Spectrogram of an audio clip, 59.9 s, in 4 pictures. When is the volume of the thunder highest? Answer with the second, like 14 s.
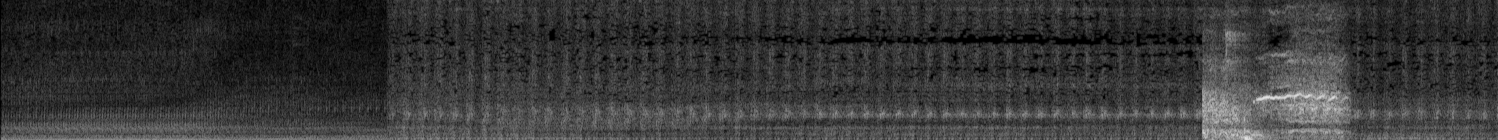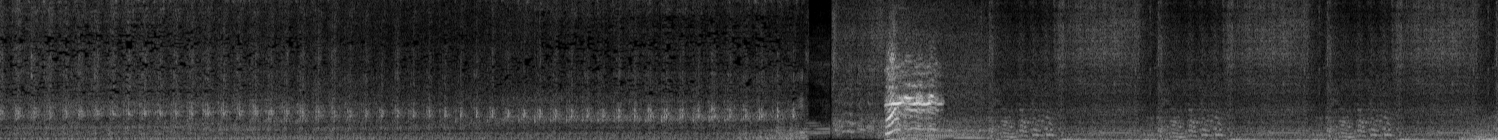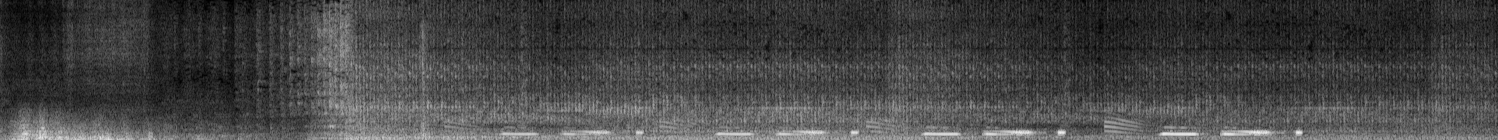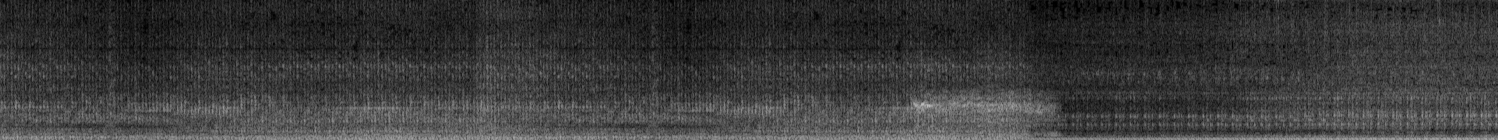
30 s.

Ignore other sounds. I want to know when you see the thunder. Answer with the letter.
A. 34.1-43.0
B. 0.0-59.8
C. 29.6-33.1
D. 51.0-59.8
C.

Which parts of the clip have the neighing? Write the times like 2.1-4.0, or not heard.
12.0-13.5, 23.8-24.4, 54.0-55.5.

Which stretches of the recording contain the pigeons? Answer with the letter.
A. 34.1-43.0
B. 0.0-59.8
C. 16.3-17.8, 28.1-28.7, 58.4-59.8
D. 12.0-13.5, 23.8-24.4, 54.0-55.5
A.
